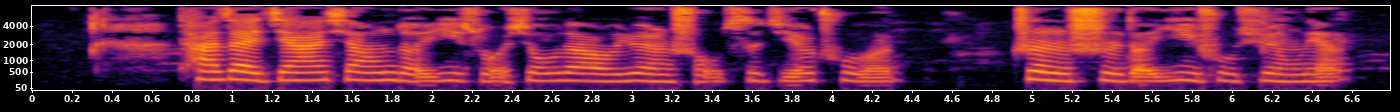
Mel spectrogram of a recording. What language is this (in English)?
Chinese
